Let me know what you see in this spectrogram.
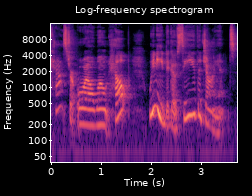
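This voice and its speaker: Putting on a character voice, a woman speaks fairly slowly in a high register with very wide pitch swings. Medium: read story.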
